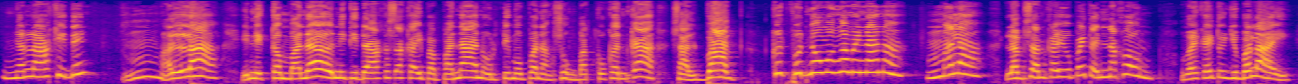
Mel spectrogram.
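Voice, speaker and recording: A woman playing a quarrelsome, gullible, indignant woman in a comedy audio drama, with an Ilocano accent and drawn-out exasperated delivery. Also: sits high, lively intonation, a bit bright. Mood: indignant, scolding. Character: quarrelsome, gullible woman accusing a bag seller of lying. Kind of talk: Ilocano comedy radio-style drama acting.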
